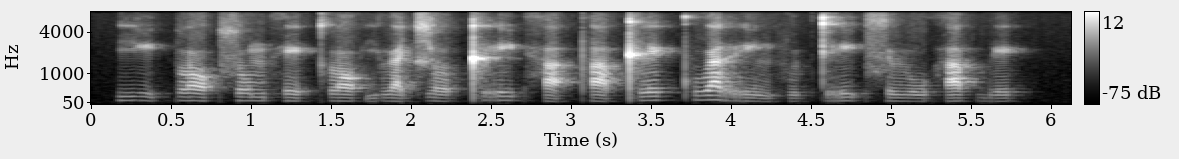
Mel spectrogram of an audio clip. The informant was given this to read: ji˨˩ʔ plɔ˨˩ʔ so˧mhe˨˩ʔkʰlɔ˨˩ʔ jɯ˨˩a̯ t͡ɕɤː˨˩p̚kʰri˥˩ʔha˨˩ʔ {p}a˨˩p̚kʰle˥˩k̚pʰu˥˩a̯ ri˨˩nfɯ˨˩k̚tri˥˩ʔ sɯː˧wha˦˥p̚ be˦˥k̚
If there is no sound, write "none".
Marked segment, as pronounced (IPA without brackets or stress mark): pʰ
